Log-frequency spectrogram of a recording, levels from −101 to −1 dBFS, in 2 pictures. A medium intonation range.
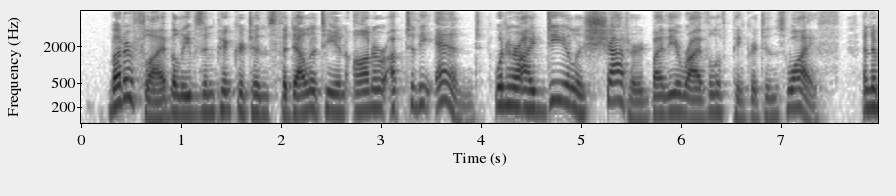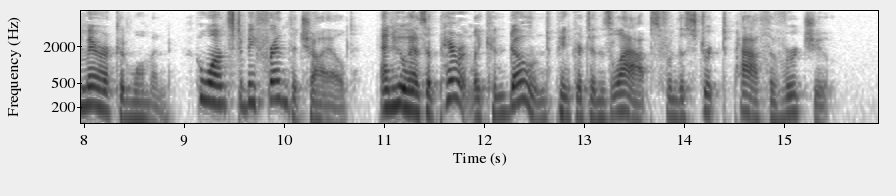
No: wide, 6.7 semitones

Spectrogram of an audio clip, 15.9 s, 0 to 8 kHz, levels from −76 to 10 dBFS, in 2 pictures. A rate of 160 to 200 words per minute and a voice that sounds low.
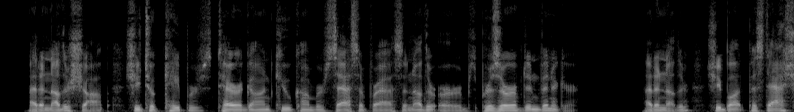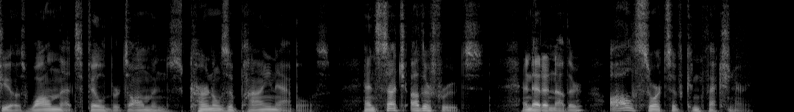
No: average, 145 wpm; low, 100 Hz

